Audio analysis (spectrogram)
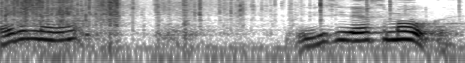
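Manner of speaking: ordinary talk, nothing marked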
